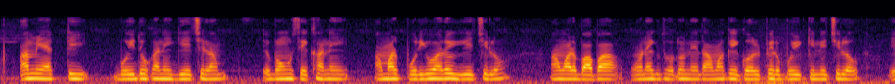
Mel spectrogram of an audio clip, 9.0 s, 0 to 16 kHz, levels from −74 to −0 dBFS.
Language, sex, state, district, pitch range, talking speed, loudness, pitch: Bengali, male, West Bengal, Paschim Medinipur, 160-170 Hz, 120 wpm, -16 LUFS, 165 Hz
